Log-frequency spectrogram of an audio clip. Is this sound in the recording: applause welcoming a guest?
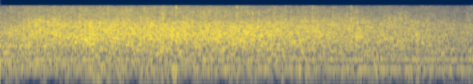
yes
